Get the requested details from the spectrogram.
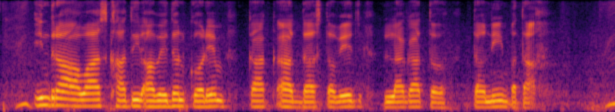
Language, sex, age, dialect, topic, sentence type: Bhojpuri, male, <18, Southern / Standard, banking, question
